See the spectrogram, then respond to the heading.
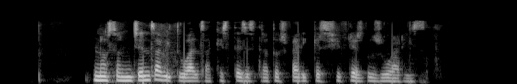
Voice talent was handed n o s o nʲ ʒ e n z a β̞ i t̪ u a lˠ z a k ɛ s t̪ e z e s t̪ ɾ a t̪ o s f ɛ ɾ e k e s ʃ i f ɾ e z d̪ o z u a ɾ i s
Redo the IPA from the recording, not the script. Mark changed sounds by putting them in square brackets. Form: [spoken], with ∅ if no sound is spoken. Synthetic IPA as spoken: n o s o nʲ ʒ e n z a β̞ i t̪ u a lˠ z a k ɛ s t̪ e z e s t̪ ɾ a t̪ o s f ɛ ɾ [i] k e s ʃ i f ɾ e z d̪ [u] z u a ɾ i s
